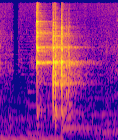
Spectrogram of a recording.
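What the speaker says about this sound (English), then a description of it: "We'll give this a nice stir, making sure everything is soaking in that liquid and all of it is incorporated." Smashed cucumber salad stirred in a dish, with a few quick clinks and scrapes of a utensil against the bowl, close and fairly loud, bunched in a brief burst before fading to quiet.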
